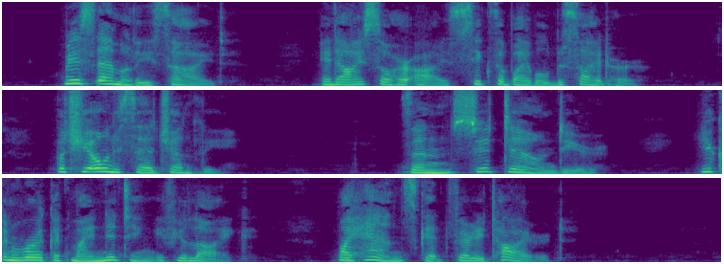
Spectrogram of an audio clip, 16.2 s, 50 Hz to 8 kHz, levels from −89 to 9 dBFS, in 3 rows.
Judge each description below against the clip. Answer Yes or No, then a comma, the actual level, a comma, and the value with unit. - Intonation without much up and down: No, average, 4.1 semitones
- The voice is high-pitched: Yes, high, 235 Hz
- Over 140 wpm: No, slow, 135 wpm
